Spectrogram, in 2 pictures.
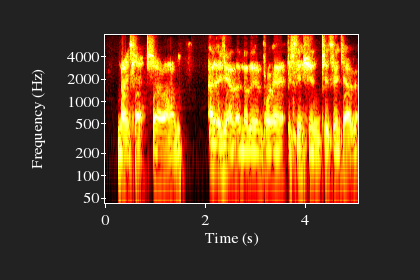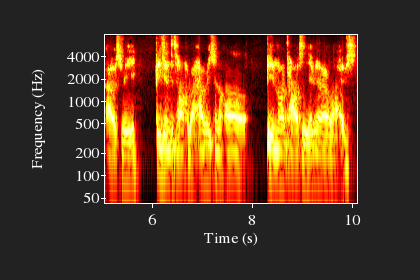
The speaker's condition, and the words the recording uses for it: Spinal muscular atrophy. Like usually I talk to fitness experts and experts in the film editing industries and creative industries and today this guy I'm talking to is kind of kind of mumbly.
